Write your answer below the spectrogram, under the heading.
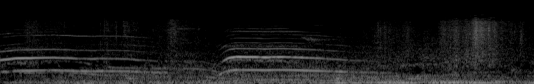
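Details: Stray cats fighting as spring arrives: a long steady wail, then an abrupt louder howl that jumps up and slowly tapers, rich in harmonics, over a low constant hum.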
